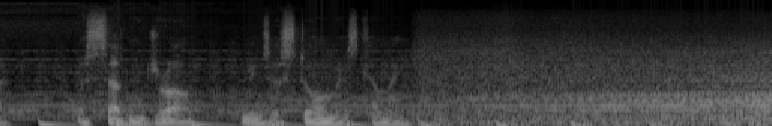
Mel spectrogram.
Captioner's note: suspenseful music intensifies; water churning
